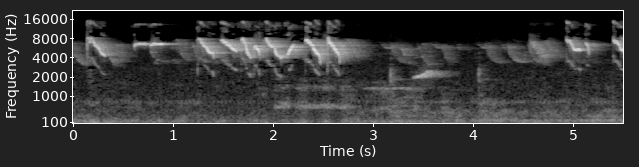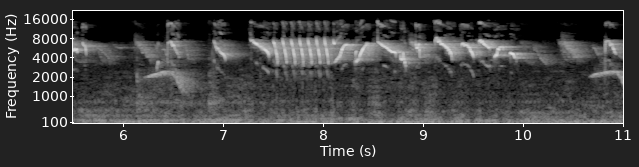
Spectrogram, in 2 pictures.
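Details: White-eye song for training young birds, 'nembak' delivery: long stretches of shrill, rapid high chattering and trills, a few short whistles, with a quieter gap near the middle and a faint low hum behind.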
